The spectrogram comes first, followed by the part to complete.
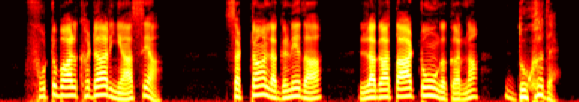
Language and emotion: Dogri, disgusted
